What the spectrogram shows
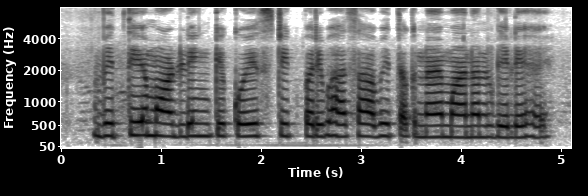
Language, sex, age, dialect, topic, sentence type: Magahi, female, 25-30, Southern, banking, statement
